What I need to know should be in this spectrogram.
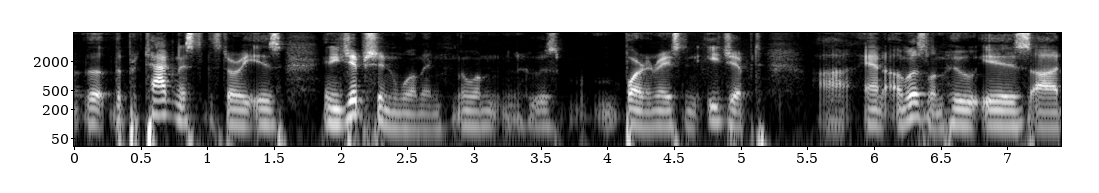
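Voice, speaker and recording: A man's voice: deep voice, vocal fry, darkish tone. A man hosting a podcast, chatting casually in a wordy, digressive way with an erudite vocabulary. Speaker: podcast host. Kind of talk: casual panel chat.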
